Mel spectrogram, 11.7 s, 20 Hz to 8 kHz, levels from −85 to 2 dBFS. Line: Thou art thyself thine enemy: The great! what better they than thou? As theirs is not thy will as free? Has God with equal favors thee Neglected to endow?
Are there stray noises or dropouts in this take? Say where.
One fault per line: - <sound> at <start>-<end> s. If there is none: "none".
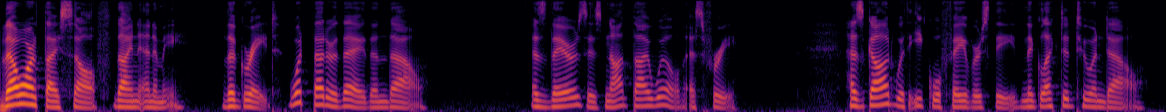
none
